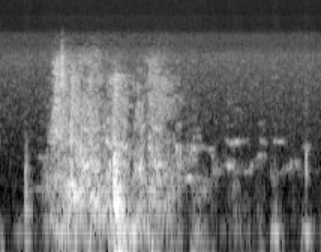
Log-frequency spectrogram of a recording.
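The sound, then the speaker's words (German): A lion's roar swells into one long, rough, breathy bellow lasting about two seconds, then fades into quieter grunts and low rumbles. Nobody speaks. “Ein Löwen.”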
